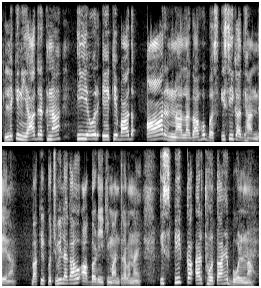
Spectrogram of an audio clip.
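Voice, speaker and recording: A man's voice: high voice, animated, a little slow, no echo. A man teaching English in a spoken lesson, explaining spelling and pronunciation patiently in a casual, friendly way. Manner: casual and friendly, says bhai and yaar.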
